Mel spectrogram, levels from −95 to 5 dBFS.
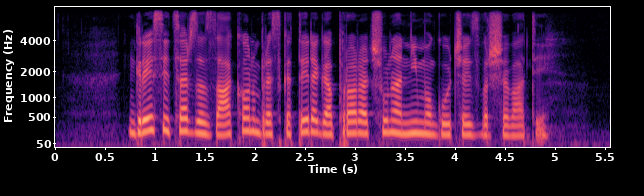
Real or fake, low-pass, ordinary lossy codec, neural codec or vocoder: real; 7.2 kHz; none; none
